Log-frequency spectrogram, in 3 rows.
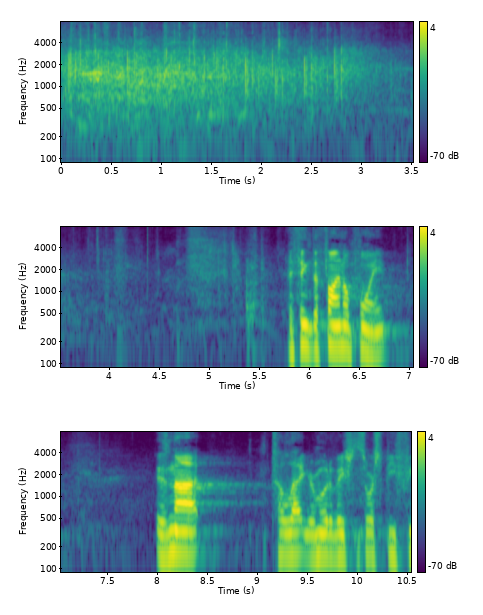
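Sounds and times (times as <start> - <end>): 
audience applause: 0.0 - 3.7
speech: 5.8 - 6.9, 8.0 - 8.5, 9.2 - 10.5.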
